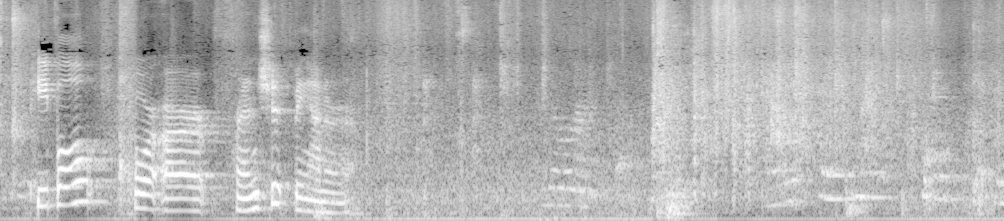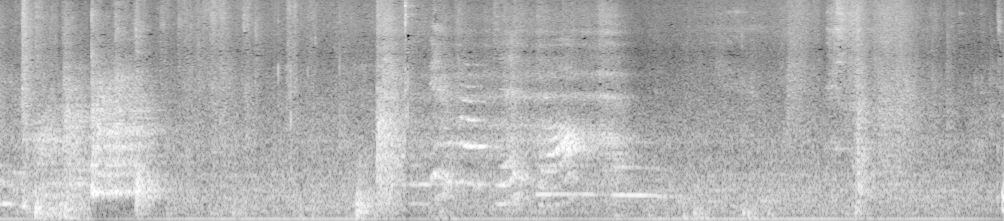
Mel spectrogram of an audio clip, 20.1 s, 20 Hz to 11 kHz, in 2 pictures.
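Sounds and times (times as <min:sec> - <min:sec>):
young children chattering: 0:07.7 - 0:10.7, 0:14.2 - 0:16.8.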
